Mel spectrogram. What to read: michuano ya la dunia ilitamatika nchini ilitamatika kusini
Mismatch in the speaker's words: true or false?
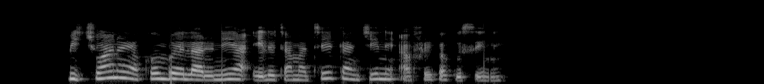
true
